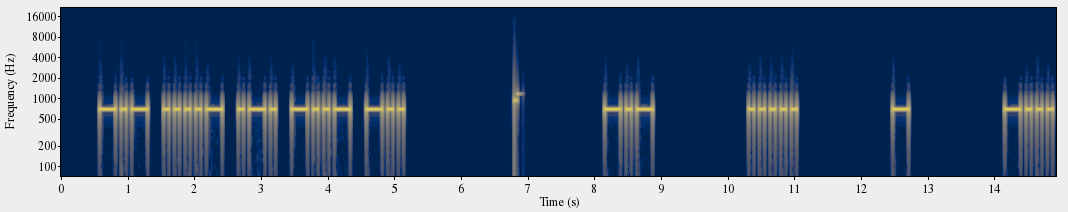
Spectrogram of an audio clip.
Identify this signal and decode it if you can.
Morse code, heard as a keyed tone, about 15 wpm, spaced as for 8 wpm, 700 Hz. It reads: K4RXD K5TB
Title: USA Call Signs - 5 Characters - 6x Character Spacing - 15wpm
